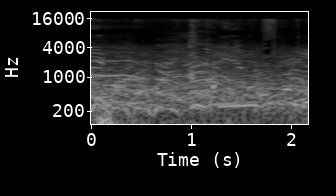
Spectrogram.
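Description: Many children's voices chattering at once, overlapping and indistinct.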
